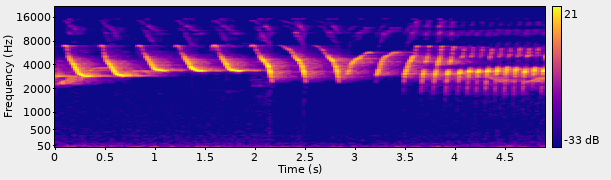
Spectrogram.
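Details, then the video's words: Canary in lively full song: repeated loud descending whistled sweeps about twice a second, then a faster run of quick sweeps ending in a rapid trill. "Kicauan Burung Kenari || Kicau Mania || Full Gacor"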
